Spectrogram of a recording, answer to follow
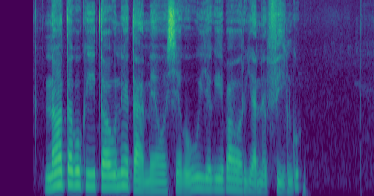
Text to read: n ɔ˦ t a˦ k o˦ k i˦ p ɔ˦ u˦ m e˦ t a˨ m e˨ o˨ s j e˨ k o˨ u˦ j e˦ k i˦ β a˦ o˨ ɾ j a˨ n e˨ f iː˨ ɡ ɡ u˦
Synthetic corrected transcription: n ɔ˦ t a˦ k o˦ k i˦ t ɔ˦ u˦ n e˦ t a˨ m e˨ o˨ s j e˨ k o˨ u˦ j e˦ k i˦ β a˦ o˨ ɾ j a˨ n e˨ f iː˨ ŋ ɡ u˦

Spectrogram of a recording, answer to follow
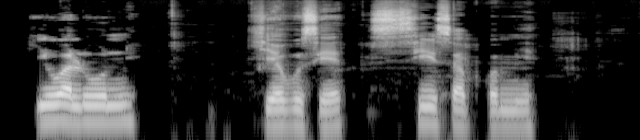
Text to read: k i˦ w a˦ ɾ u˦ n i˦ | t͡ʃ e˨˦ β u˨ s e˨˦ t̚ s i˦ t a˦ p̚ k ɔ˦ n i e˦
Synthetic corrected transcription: k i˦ w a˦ l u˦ n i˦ | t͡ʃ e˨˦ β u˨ s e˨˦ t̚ s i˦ s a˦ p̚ k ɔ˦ m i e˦

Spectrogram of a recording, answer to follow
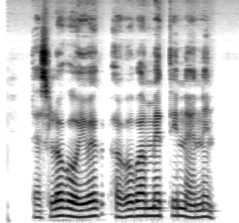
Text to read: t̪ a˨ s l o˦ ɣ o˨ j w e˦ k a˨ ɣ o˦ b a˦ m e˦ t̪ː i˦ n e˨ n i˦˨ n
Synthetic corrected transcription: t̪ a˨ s l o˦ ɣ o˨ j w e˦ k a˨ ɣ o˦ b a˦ m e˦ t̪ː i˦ n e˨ n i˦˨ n

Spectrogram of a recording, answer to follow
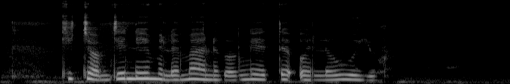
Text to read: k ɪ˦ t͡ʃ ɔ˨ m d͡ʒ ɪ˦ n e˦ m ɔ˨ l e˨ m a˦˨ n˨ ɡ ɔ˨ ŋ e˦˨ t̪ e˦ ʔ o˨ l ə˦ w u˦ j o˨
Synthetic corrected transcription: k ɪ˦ t͡ʃ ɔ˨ m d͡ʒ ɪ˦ n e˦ m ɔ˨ l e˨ m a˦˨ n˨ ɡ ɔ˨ ŋ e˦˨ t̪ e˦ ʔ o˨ l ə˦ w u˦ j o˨

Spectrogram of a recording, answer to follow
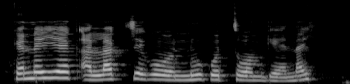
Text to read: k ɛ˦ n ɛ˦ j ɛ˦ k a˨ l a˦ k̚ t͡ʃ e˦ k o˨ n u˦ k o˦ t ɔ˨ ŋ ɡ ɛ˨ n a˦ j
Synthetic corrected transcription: k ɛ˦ n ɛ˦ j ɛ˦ k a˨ l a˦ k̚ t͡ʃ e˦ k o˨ n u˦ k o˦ t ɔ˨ m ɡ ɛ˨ n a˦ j

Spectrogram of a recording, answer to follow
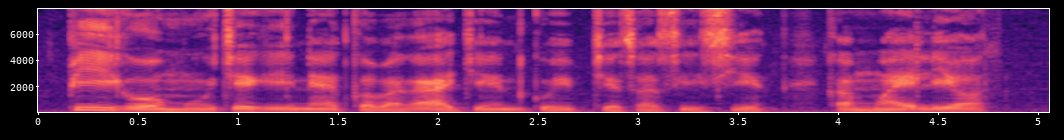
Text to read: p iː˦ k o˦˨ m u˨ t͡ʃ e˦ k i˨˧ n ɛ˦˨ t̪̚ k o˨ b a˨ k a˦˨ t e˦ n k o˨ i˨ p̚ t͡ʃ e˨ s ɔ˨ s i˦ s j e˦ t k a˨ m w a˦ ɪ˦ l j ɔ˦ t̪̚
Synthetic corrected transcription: p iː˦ k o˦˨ m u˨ t͡ʃ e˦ k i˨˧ n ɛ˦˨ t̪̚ k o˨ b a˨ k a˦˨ t͡ʃ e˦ n k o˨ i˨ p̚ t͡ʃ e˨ s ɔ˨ s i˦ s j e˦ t k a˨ m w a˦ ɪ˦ l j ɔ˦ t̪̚

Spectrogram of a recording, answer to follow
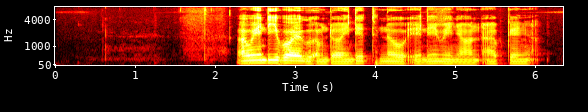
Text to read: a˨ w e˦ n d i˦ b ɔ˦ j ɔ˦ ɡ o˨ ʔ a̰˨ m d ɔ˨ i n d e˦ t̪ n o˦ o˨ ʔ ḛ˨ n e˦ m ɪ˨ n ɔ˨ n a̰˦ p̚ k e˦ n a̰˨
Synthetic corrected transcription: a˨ w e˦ n d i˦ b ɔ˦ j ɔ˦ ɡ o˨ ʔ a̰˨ m d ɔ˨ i n d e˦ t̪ n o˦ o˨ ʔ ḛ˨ n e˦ m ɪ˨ ɲ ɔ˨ n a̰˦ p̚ k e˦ ɲ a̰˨

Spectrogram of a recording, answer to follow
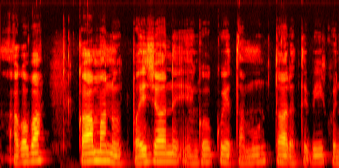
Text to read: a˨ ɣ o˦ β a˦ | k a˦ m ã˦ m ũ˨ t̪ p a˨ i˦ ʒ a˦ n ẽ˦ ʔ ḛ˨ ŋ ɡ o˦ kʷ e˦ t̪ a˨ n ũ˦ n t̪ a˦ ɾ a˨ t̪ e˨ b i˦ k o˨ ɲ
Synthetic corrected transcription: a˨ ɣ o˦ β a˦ | k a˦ m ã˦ n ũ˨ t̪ p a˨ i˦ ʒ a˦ n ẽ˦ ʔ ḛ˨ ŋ ɡ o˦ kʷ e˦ t̪ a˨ m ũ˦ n t̪ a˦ ɾ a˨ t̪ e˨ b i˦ k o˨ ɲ

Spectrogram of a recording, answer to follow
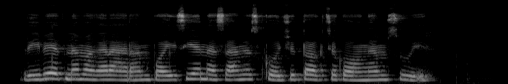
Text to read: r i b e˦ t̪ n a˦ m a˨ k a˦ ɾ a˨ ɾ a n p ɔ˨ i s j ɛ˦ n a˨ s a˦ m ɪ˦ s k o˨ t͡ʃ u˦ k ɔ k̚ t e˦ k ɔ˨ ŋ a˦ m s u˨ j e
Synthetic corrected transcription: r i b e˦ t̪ n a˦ m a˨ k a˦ ɾ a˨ ɾ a n p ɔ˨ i s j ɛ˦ n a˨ s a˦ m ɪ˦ s k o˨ t͡ʃ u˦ t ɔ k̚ t͡ʃ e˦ k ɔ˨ ŋ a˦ m s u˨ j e

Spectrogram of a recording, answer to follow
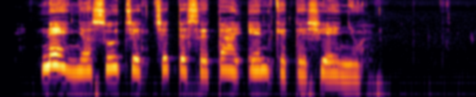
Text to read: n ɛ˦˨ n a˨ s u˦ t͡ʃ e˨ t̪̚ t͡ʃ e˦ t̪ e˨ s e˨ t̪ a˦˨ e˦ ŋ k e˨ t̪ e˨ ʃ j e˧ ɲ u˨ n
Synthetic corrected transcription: n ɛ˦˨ ɲ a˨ s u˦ t͡ʃ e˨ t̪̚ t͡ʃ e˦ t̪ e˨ s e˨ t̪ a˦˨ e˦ n k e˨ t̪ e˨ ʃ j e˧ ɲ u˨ n

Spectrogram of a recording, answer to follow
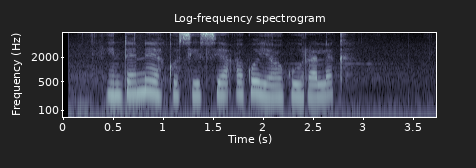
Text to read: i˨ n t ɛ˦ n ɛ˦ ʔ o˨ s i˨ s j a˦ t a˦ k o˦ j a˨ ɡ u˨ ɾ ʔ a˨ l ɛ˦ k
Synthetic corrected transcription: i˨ n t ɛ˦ n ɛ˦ k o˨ s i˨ s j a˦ ʔ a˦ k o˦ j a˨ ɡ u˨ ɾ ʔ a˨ l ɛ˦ k

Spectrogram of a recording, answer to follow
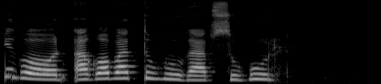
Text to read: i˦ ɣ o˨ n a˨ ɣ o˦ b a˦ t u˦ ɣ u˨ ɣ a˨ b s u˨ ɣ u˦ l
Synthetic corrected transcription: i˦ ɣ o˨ n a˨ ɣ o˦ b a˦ t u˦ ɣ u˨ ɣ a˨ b s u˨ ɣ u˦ l

